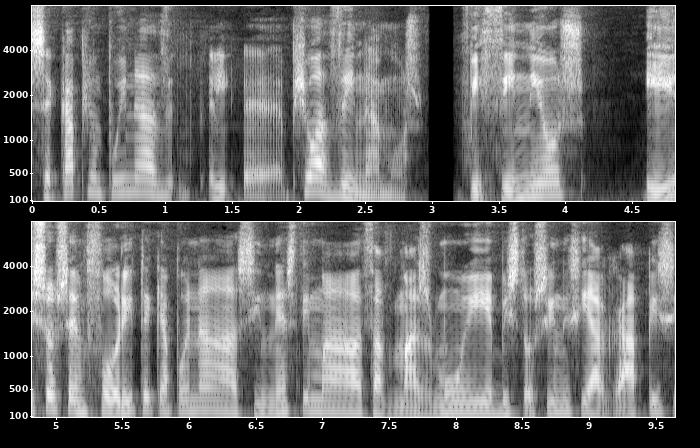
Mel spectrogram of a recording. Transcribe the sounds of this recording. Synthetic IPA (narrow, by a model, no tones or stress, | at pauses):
se̞kɐpço̞mpuinḛ | pço̞ɐðinɐ̰mo̰s | piθinio̞s | iiso̞se̞ɱfo̞ɾit̪e̞ceɐpo̞e̞nɐsine̞st̪imɐθɐvmɐ̰zmuie̞mbist̪o̞sinisiɐɣɐpis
